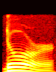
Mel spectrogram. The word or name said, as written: Door Peninsula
